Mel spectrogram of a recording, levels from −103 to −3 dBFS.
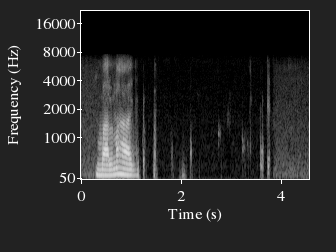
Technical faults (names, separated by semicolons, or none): AMR wideband (HD Voice) codec; speech suppressed in double talk; other side's voice leaking through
